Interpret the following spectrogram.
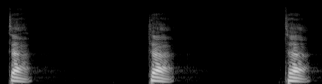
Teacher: pronounced using the top tip of the tongue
